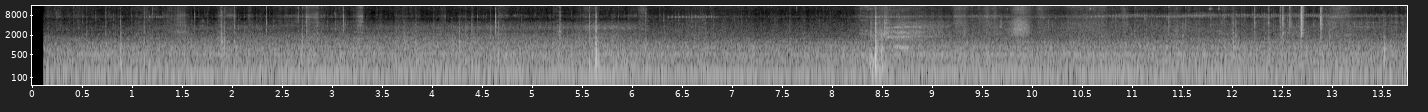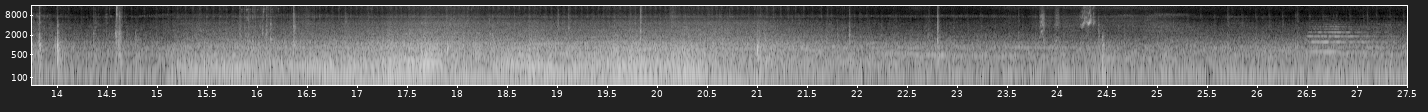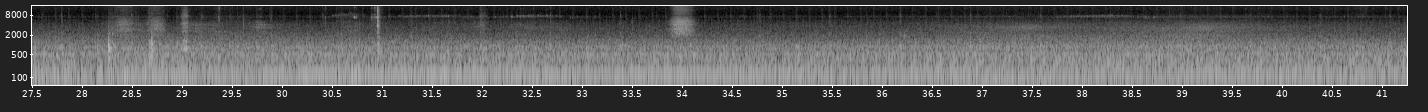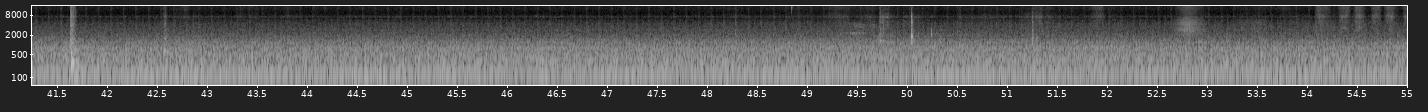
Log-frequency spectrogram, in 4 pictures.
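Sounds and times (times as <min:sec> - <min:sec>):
car engine idling: 0:00.1 - 0:55.0
car driving past: 0:36.4 - 0:41.0.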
